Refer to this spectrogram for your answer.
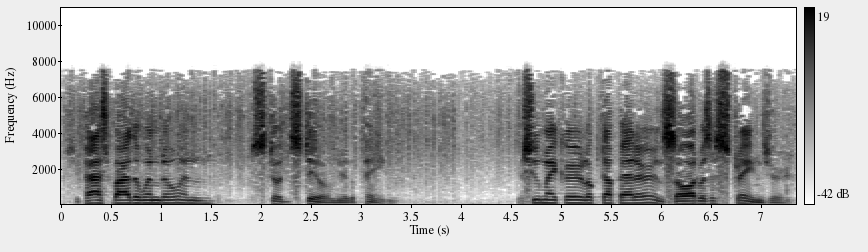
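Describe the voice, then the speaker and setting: An actor as the narrator of a gentle 1940s radio Christmas tale, telling it in a measured, literary way. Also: male voice, mid-range voice, a little hiss or hum. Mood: tender. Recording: muffled 1940s radio recording. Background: music.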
